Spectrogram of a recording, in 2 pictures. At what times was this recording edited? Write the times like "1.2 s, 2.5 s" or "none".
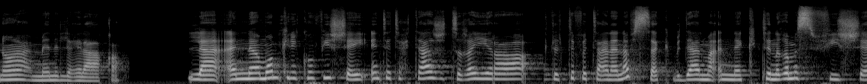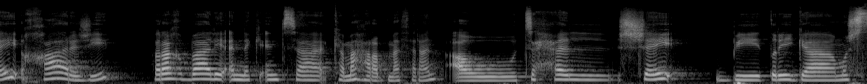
13.1 s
